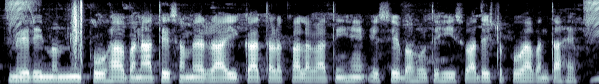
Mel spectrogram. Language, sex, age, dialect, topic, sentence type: Hindi, male, 36-40, Kanauji Braj Bhasha, agriculture, statement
